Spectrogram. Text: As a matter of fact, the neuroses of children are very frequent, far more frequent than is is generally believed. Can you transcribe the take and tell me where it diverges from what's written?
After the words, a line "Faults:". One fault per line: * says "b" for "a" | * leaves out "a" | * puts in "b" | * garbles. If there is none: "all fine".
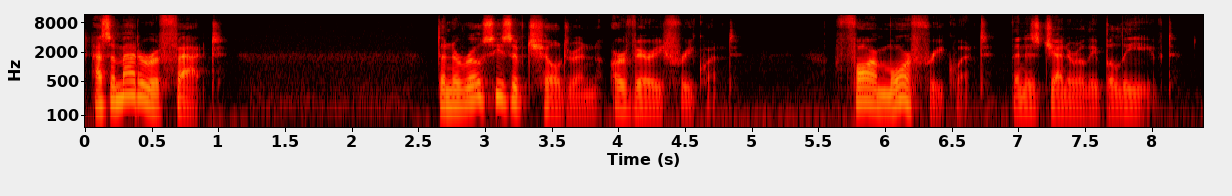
As a matter of fact, the neuroses of children are very frequent, far more frequent than is generally believed.
Faults:
* leaves out "is"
